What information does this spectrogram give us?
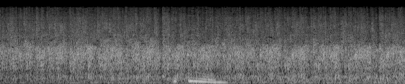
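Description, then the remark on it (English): Steady applause from a sizable crowd for a producer, a dense, even patter of many hands clapping at once, sustained at a fairly loud level throughout without any talking over it. “So a big round of applause for my producer who did all the work”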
